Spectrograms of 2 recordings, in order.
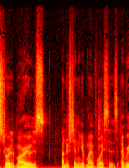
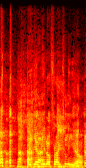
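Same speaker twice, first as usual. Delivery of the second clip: mock Italian; 9 semitones higher, 4 dB louder, slower than usual. Italianizing Franklin's name as joke.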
